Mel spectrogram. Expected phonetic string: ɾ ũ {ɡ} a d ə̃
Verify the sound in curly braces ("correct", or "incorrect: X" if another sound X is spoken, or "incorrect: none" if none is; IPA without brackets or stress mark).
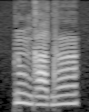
correct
